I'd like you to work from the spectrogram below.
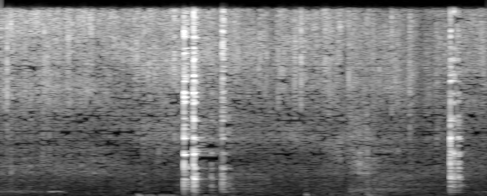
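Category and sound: food or drink, food sizzling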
